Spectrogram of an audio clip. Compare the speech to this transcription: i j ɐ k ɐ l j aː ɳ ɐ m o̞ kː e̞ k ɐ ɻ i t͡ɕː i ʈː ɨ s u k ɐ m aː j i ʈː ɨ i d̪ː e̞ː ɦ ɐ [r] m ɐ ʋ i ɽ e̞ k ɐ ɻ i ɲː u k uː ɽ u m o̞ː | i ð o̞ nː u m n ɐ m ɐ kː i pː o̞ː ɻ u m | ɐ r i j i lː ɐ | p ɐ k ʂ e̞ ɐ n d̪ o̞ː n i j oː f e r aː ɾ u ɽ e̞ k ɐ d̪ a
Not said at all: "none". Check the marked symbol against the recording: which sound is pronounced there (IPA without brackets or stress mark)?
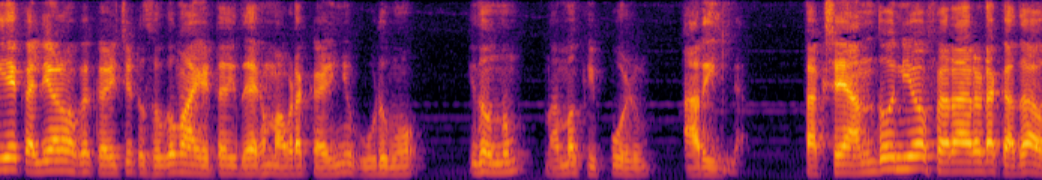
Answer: none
